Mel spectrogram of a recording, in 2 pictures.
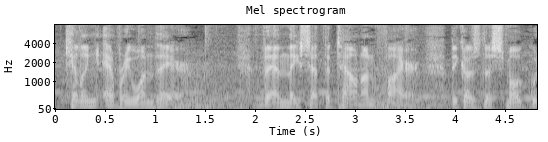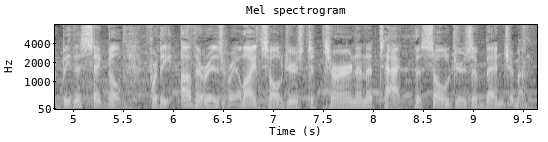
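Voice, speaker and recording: A man narrating scripture as a measured, scripted storyteller in an audio Bible. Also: medium pitch.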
